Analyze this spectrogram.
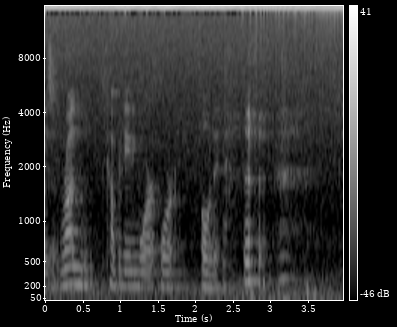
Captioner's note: laughs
